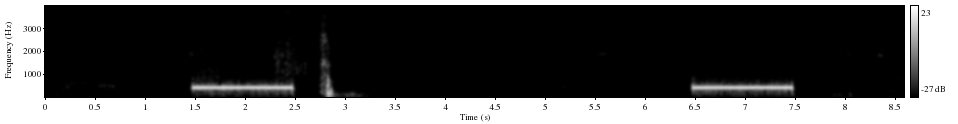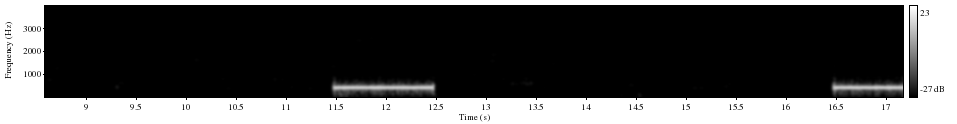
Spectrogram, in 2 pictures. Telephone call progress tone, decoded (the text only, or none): ringback tone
